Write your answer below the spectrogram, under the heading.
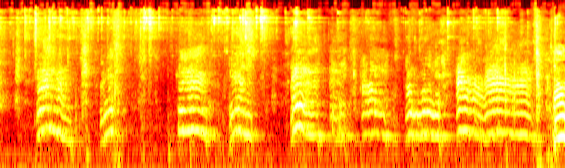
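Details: Pet Maltese dog making funny sounds while fighting indoors: a run of high, harmonic whining and grumbling vocalisations, each arching up then down, about ten in seven seconds, nearly continuous toward the end.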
